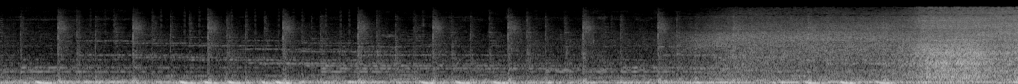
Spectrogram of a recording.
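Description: From 0.90 s to 3.51 s there are GSM signalling bursts: a nearby 2G phone talking to its network, with the audio circuitry rectifying the radio pulses. It comes through as a galloping dit-dit-dit of short 217 Hz buzzes, roughly 25 dB below the sound.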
